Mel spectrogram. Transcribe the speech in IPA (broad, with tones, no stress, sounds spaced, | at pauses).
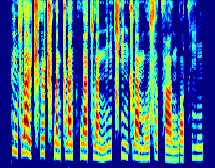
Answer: p y˥˧ n s w a˥˩ ɪ̯ ʈ͡ʂʰ ɻ̩˥ ʈ͡ʂʰ w a˨ n ʈ͡ʂ w a˧˥ ɪ̯ pʰ w ä˧˥ t͡s w a˨˩ n n̪ i˥ ŋ t͡ɕʰ i˥˧ ŋ ʈ͡ʂ w ä˥˩ m o˧˥ ʊ̯ s ɤ˥˩ t̪ʰ ɑ˨˩ ʊ̯ m w ɔ˧˥ t̪ʰ i˥ ŋ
